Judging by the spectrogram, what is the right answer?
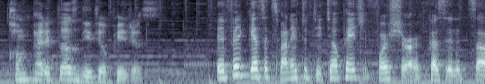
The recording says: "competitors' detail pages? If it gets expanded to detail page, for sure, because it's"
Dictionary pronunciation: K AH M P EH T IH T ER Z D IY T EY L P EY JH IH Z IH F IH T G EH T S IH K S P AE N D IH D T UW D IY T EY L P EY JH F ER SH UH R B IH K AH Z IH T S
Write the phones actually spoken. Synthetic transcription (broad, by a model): K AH M P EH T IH T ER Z D IY T EY L P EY JH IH S IH F IH T G EH T S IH K S P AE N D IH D T UW D IY T EY L P EY JH F ER SH UH R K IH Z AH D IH T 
